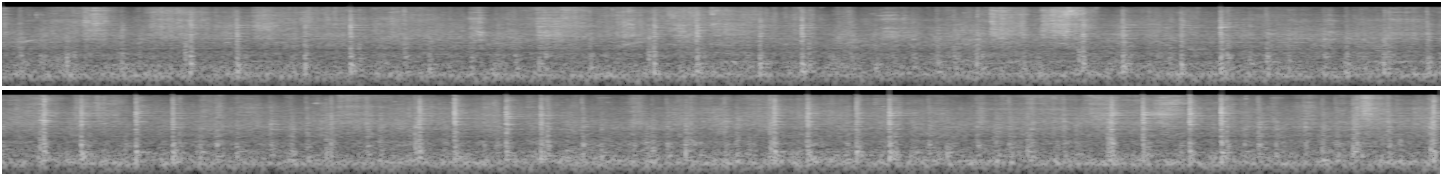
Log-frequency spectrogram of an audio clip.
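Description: Freight train cars rolling past with a steady rumble and frequent sharp clicks as the wheels cross rail joints.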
